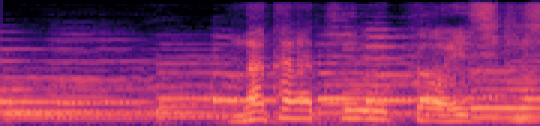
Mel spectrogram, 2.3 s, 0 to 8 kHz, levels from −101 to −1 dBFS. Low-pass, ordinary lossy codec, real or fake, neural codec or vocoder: 7.2 kHz; Opus, 64 kbps; fake; codec, 32 kHz, 1.9 kbps, SNAC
